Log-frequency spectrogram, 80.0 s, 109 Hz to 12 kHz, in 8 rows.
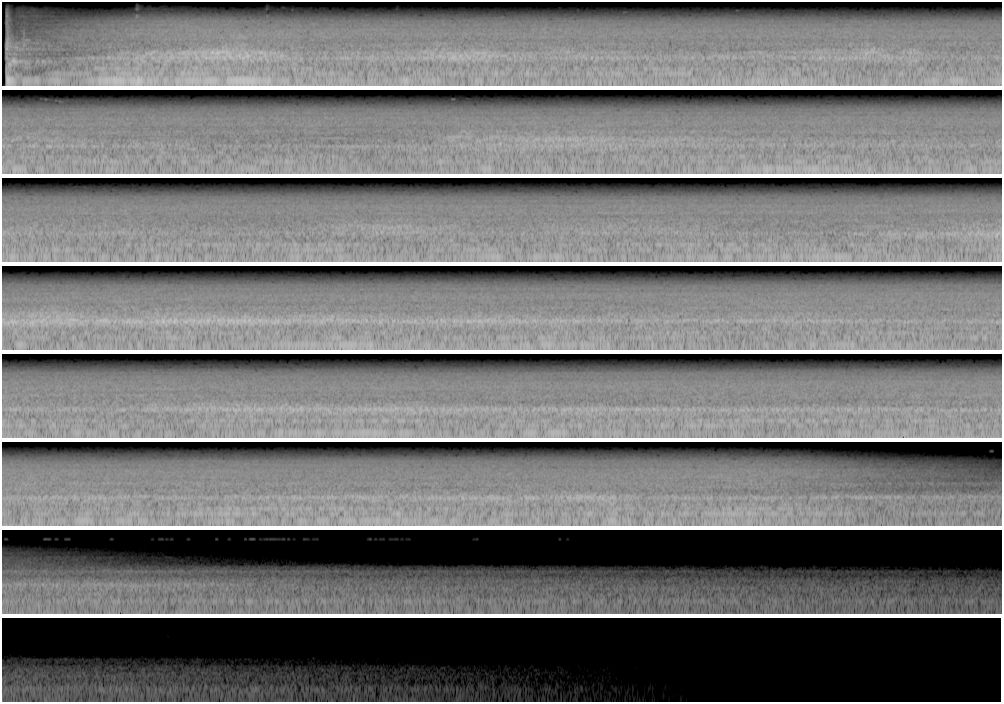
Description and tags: LAYERS 006 - Chrunched Church Organ Drone Pad - D2
LAYERS 006 - Chrunched Church Organ Drone Pad is an extensive multisample package containing 97 samples covering C0 till C8. The key name is included in the sample name. The sound of Chrunched Church Organ Drone Pad is mainly already in the name: an ambient organ drone sound with some interesting movement and harmonies that can be played as a PAD sound in your favourite sampler. It was created using NI Kontakt 3 as well as some soft synths (Karma Synth) within Cubase and a lot of convolution (Voxengo's Pristine Space is my favourite) and other reverbs as well as NI Spectral Delay.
